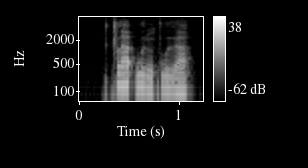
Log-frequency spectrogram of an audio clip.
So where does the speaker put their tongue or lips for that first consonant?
velum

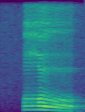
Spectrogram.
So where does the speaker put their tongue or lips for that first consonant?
uvula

